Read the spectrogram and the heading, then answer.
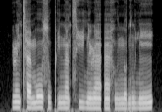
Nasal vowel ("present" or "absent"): present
